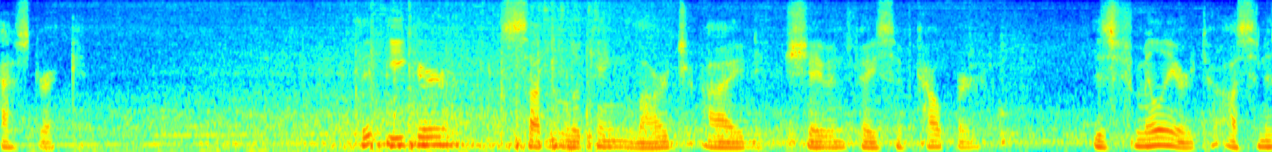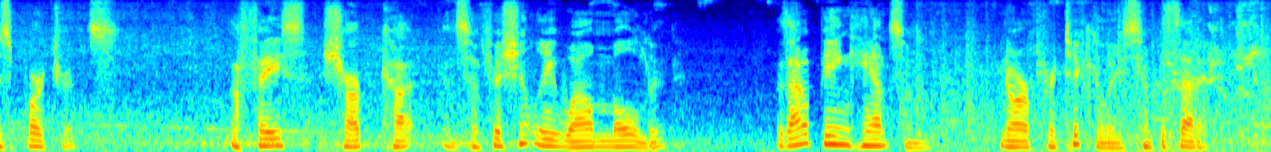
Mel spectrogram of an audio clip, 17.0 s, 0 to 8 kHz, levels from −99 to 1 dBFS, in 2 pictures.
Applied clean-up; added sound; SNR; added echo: none; Vehicle; 9 dB; none.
